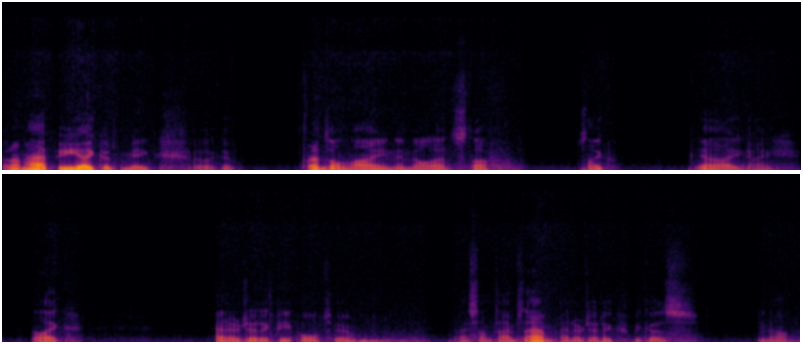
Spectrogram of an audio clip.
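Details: Stuttering with repetitions in a male speaker who reports dyslexia, describes himself as slightly autistic, and says he keeps stuttering over his own words.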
